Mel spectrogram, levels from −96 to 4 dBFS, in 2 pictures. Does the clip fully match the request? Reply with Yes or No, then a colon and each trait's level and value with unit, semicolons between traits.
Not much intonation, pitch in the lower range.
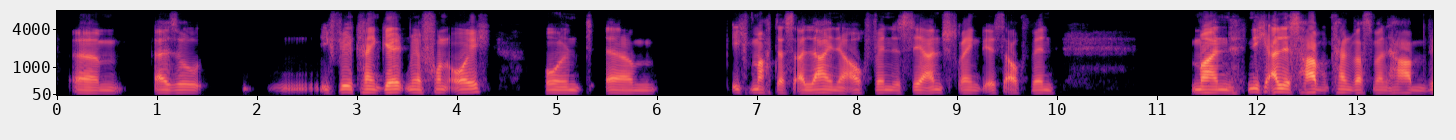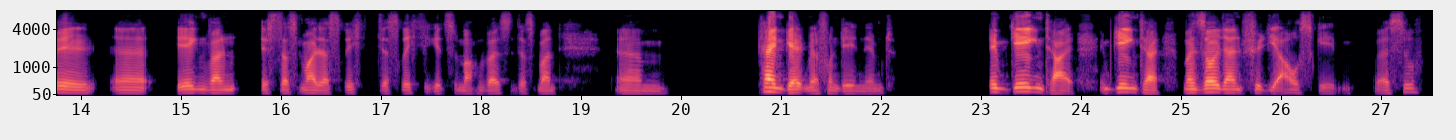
No: average, 3.0 semitones; low, 100 Hz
